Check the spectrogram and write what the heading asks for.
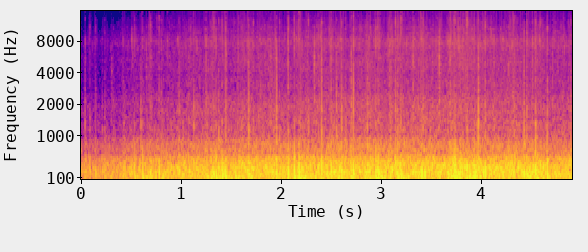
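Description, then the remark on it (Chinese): A sound sculpture by Zimoun, made of 210 motors linked to 40-cubic-centimetre cardboard boxes with cotton balls fixed by thread, fills the air with a dense, unbroken low rumble, textured by a rapid, crackling patter of countless tiny knocks that holds steady throughout, with no talking. “猜猜看，这个轰轰轰绵延不绝的声音是怎么样被制造出来的？”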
